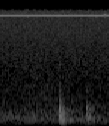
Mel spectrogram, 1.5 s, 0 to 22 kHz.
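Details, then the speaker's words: Used Volvo 850 AWD angle gear (1997–1999), bought after noise in the transmission and likely run without oil. Three dull clunks as the pinion is rocked by hand in a quiet room. Far too much pinion play, and the unit is damaged. "in the pinion that's way too much and it doesn't sound very healthy"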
